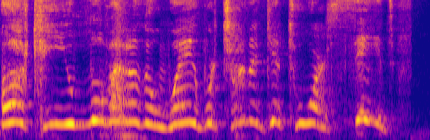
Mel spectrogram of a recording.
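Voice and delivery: impatient, high, shrill, demanding screaming outburst. Boarding a plane, recounting a woman who screamed at the speaker; imitating a woman screaming. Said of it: "this woman starts screaming at me".

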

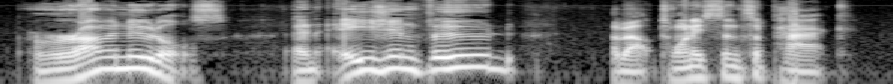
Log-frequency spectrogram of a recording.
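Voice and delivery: put-on radio announcer reading voice. Trying out an impression of a well-known voice: Ted Williams voice. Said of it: "I want to see if I can do the Ted Williams voice".

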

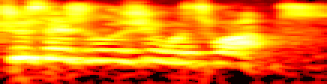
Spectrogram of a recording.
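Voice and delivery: very fast rattle. Speaker demonstrates how this phrase is usually heard, said really fast. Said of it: "You have to say it really fast".

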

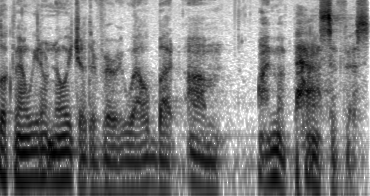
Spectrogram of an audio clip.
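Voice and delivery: voice dropped low, close and quiet. Speaker retells a man leaning forward in a restaurant: retelling a lowered voice. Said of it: "leans forward and lowers his voice".

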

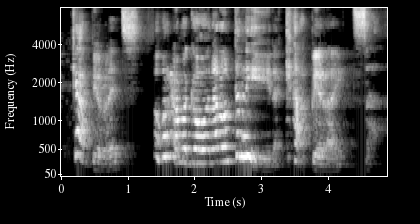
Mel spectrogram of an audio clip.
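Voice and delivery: very high, swooping, sing-song cartoon Italian accent. As the director told he lacks the Jaws copyright, reply in a Mario voice. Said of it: "stop doing the Mario voice".

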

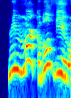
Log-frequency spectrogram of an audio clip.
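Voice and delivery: announcing tone. The humbug bounds from the car and addresses the travelers, announcing. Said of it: "announced the humbug, bouncing from the car".

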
